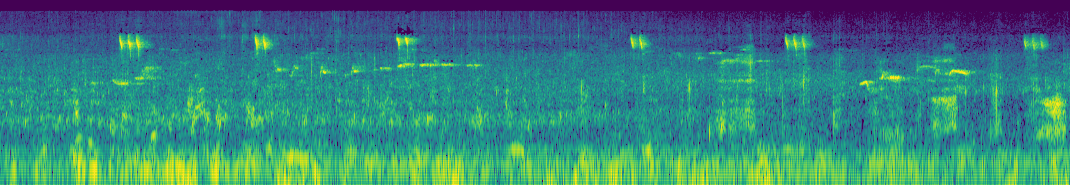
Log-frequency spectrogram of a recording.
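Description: Woodland birds singing: one bird gives a short high call about every two seconds, with other birds' softer song notes in between.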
